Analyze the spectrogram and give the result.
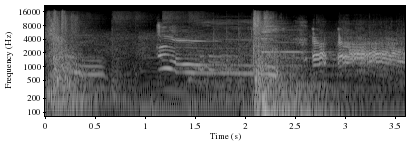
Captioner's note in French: exclamation de victoire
